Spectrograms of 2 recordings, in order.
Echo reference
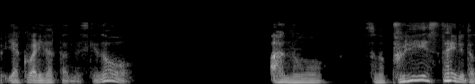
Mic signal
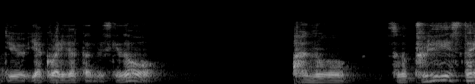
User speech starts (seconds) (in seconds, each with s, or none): none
